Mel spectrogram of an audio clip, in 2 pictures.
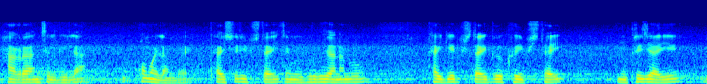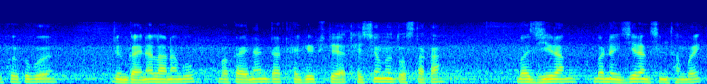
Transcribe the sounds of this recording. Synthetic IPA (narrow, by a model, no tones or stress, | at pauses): haɡɾaaŋsɯlɡɯjla̰ | kʰɔmajlaŋba̰jtʰajsuɾipʰi̥stajzaŋɡɯbʰɯɾkʰɯzanaŋɡɯ | tʰajɡeɾpʰi̥stajɡɯkʰɯjpʰi̥stʰaj | nɯŋtʰɾizaje | ukʰɯɾkʰɯbɯ | dɯŋɡajnalanaŋɡɯ | baɡajnadatʰajɡeɾpʰi̥stʰajatʰajsiaŋnɯdɔstaka | baziɾaŋbanɯjziɾaŋsimtʰaŋbaj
